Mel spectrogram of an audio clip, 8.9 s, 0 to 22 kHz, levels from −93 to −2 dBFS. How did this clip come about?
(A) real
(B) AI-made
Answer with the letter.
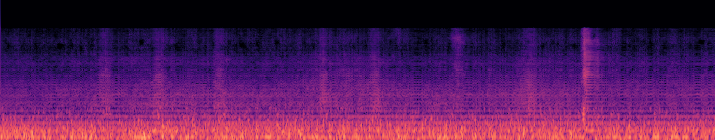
B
